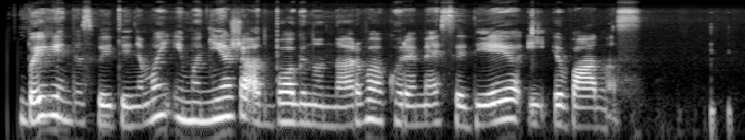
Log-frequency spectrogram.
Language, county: Lithuanian, Vilnius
